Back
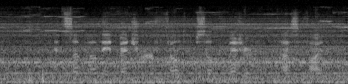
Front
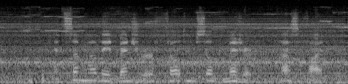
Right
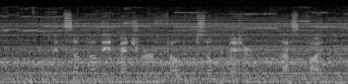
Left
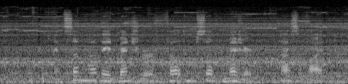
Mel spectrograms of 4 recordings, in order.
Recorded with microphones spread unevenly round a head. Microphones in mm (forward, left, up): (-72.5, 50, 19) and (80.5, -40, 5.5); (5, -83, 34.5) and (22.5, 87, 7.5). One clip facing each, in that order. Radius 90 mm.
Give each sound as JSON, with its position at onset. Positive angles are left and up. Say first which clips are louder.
{"t": 0.5, "sound": "a man speaking", "louder": "front 6 dB, left 5 dB", "azimuth_deg": 25}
